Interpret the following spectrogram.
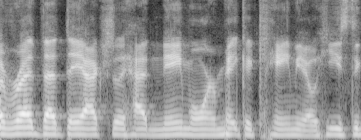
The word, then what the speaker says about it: Namor: I remember, I read that they actually had Namor make a cameo. He's the guy who goes eBay. Well, hang on, Brandon, you said it wrong. It's actually pronounced Namor, as they say in Black Panther 2.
